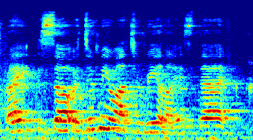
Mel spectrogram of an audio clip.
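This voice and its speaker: A woman's voice: on the high side, expressive, normal speed, over music. A young woman giving a candid personal speech to an audience, chatty, with rhetorical questions. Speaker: guest speaker. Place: event hall. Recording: roomy hall from a distance.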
